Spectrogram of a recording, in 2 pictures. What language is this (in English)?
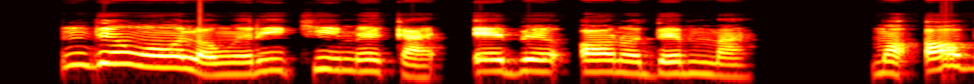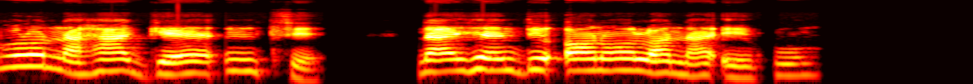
Igbo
